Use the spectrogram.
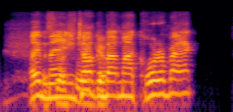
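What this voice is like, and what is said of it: Impression of Jon Gruden. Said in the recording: “my John Gruden impersonation”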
